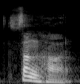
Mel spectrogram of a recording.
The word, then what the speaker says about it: संहार: भी बोल देते हैं, लेकिन संहार सटीक इसका उच्चारण है संहार।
